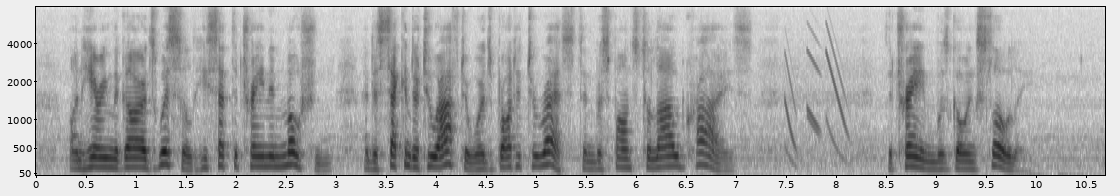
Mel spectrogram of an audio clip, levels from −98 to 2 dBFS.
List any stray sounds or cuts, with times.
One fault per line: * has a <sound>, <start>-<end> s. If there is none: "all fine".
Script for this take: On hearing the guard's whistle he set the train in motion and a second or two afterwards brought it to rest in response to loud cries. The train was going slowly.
* has a chirp, 7.5-8.2 s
